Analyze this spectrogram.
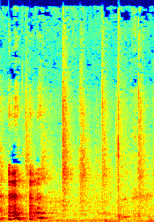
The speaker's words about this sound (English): Sorry if you can hear pitter-patter. There's dogs walking around and we just, nothing we can do about it.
